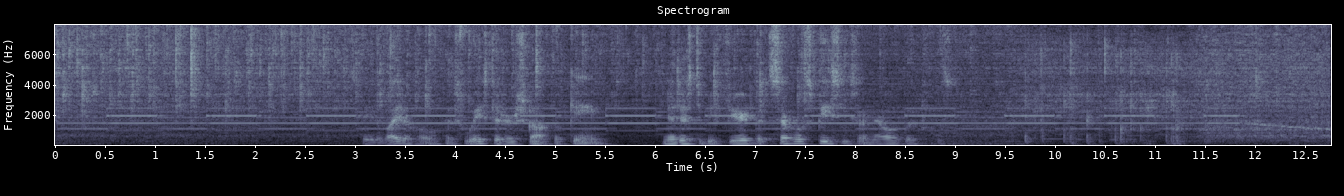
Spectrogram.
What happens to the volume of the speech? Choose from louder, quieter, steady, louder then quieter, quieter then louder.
steady.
